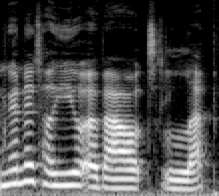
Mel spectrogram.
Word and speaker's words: Leap: to tell you about LEP castle and it's spelled leap like l e a p I think I've heard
